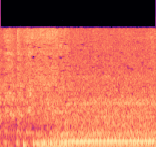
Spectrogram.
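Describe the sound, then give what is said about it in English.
Engine of a Kubota Commander zero-turn lawn mower starting up: a short rough crank settles into a steady, loud, low mechanical rumble with a revving drone and no talk. “That's the sound of the Commander, Kubota's top-selling zero-turn mower.”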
